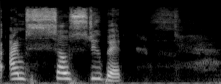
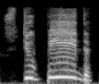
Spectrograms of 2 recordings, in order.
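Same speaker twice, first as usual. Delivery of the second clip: mock French accent; 6 semitones higher, 8 dB louder than usual. Hamming up French phrases.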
